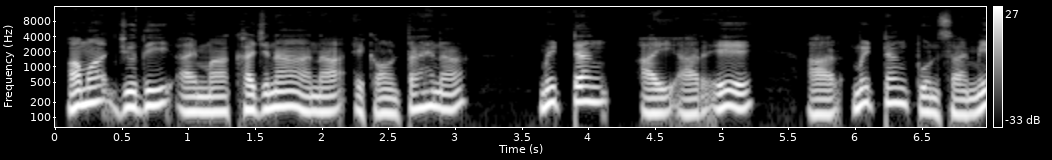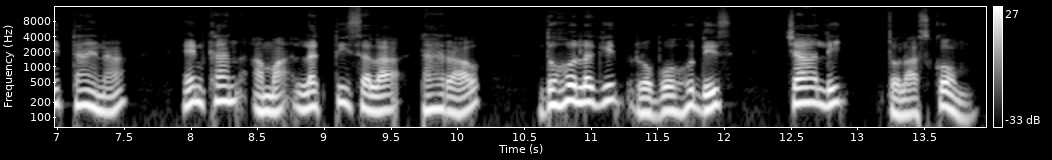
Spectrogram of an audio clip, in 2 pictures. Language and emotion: Santali, neutral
